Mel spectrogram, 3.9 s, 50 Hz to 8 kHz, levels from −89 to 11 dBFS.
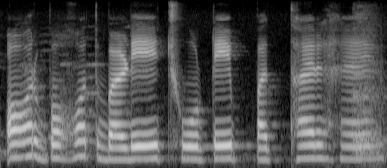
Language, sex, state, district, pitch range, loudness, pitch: Hindi, female, Madhya Pradesh, Umaria, 215-230 Hz, -15 LUFS, 225 Hz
